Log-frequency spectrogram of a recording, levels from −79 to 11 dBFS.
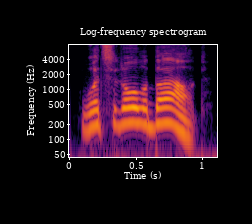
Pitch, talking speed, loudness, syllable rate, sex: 180 Hz, 215 wpm, -14 LUFS, 5.5 syllables/s, male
